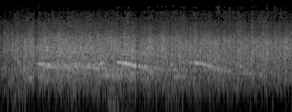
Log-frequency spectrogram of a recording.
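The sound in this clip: Audience applause after a presentation at a Hare Krishna gathering: steady, loud clapping from a crowd that holds evenly for several seconds.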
